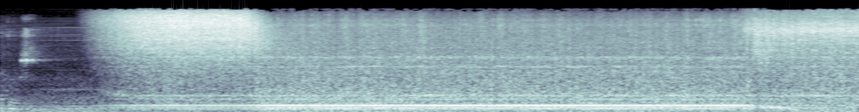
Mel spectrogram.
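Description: An electric locomotive hums steadily.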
